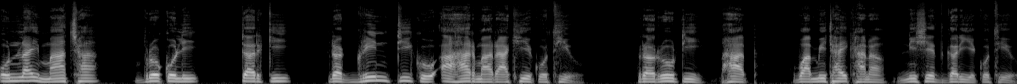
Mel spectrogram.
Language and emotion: Nepali, neutral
